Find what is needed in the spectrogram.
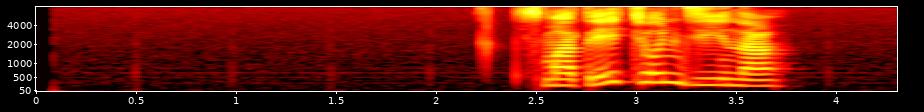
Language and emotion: Russian, positive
